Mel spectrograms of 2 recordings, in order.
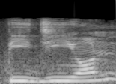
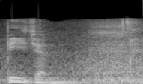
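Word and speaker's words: pigeon: পিজন ঠিক আছে আর বানান মনে রাখার জন্য তোমরা পিজিয়ন এরকম ভাবে পড়তে পারো কিন্তু উচ্চারণ কিন্তু হবে পিজন তাহলে এগুলি আমরা জানলাম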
